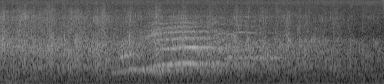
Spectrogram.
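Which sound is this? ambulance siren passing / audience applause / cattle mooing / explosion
audience applause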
